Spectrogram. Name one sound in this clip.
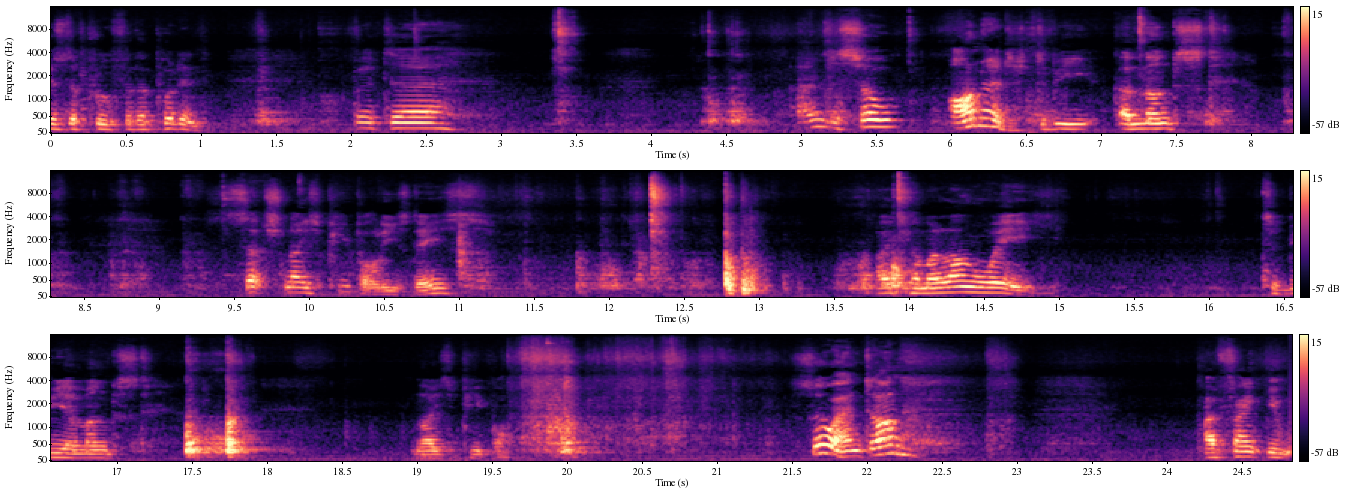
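An elderly man talks calmly and close by.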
